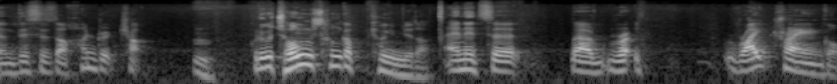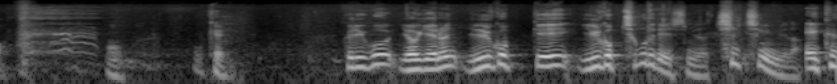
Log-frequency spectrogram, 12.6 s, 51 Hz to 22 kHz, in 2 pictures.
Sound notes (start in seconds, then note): 2.2 speaking in Korean; 6.4 laughs; 9.0 speaking in Korean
